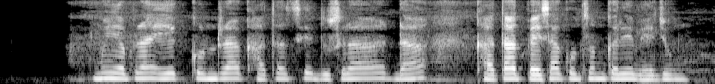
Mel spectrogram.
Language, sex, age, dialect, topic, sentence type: Magahi, male, 18-24, Northeastern/Surjapuri, banking, question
